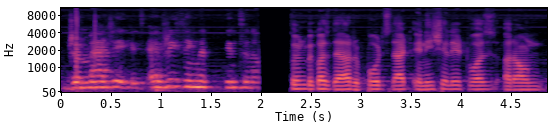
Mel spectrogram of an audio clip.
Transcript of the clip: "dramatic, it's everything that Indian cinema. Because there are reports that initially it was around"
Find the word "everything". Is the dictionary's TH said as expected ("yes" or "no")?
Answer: no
